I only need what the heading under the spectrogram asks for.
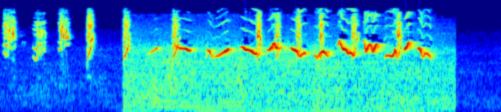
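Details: Female ultramarine grosbeak song used to stir males into singing. A few sharp high chips come first, then a fast warbling string of short, wavering notes over a steady low hum.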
